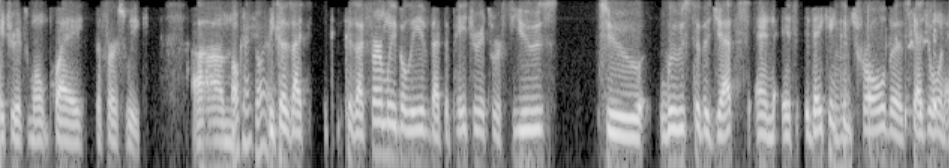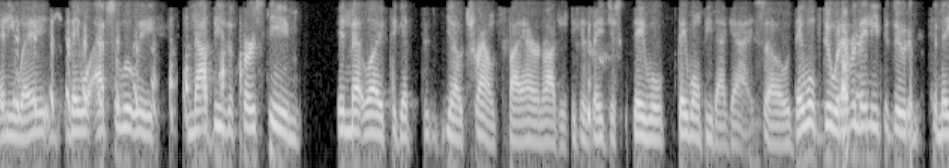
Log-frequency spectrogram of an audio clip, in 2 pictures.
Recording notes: I take live callers!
